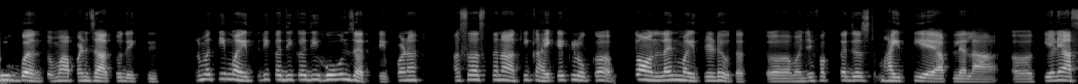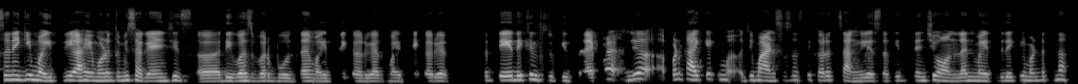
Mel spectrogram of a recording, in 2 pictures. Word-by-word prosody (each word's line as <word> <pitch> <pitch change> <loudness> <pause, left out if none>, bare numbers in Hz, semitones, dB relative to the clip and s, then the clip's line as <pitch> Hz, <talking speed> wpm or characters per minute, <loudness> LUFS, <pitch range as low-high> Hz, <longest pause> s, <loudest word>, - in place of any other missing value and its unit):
Group 210 -3 +1
बनतो. 160 -5 +5
मग 175 +3 0
आपण 180 +1 0
जातो 155 +2 +4
देखील. 145 -3 -7
तर 140 +8 -20
मग 235 +2 0
ती 255 - 0
मैत्री 200 -2 +2
कधी-कधी 220 0 -1
होऊन 230 +1 +3
जाते. 145 -9 0
पण 195 +1 +1 0.4
असं 185 +4 -3
असतं 215 0 -3
ना, 200 -3 +5
की 210 - -5
काही 175 -5 +1
काही 205 +3 -2
लोकं 195 0 -1
फक्त 235 - -12
ऑनलाईन 200 -1 +5
मैत्री 180 -1 0
ठेवतात. 150 -8 -2 0.2
अ, 140 0 -2
म्हणजे 145 +4 -5
फक्त 190 +1 -6
जस्ट 185 0 -3
माहिती 170 0 +2
आहे 150 - +7
आपल्याला, 135 -2 +1 0.3
अ, - - -7 0.3
की 180 - -2
आणि 195 +2 +4
असं 185 +3 +5
नाही 215 -1 +5
की 225 - +2
मैत्री 175 +2 +2
आहे 185 0 +6
म्हणून 180 0 0
तुम्ही 190 +2 -2
सगळ्यांशीच 170 +1 +1
अ, 150 +1 +1
दिवसभर 165 0 0
बोलताय, 155 +1 -1
मैत्री 145 +3 -5
करूयात, 155 -1 -3
मैत्री 145 -1 -6
करूयात. 160 0 -1 0.4
तर 190 - -10
ते 195 0 +9
देखील 210 +3 +1
चुकीचं 175 -6 -9
आहे. 160 - +6
पण 245 - +2
म्हणजे, 245 +7 -1 0.3
पण 235 +2 -3
काही 215 -3 +6
काही 230 -3 -5
अ, - - -10
जी 205 - -5
माणसं 180 -2 +3
असतात 200 +2 -12
ती 215 - -11
खरंच 190 +2 -5
चांगली 160 -2 -1
असतात. 160 0 -6
की 185 - -10
त्यांची 185 +1 -5
ऑनलाईन 170 -1 -1
मैत्रीदेखील 175 +2 -3
म्हणतात 190 +3 -7
ना 220 - -2
180 Hz, 205 wpm, -26 LUFS, 160-200 Hz, 0.4 s, ते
